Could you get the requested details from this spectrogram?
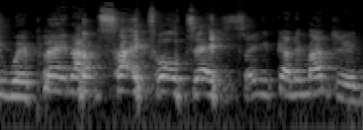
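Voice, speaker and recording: Raising and projecting her high-pitched voice, a woman with a Greek Cypriot accent speaks fairly slowly with lively intonation over noticeable background noise. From Cyprus. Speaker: cooking video host. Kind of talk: cooking tutorial.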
